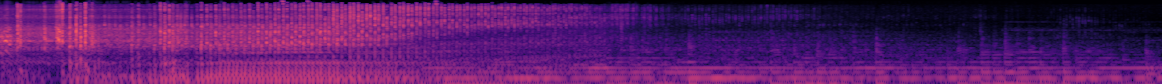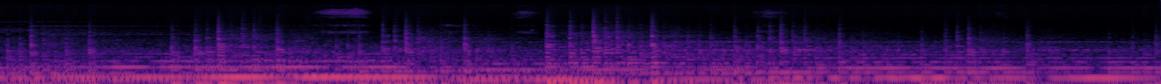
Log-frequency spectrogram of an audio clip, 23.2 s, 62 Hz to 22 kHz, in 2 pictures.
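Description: Car engine in Gabriel Knight 3 as two women drive around a valley: a loud start with broadband roar in the first few seconds, then a steady low mechanical rumble with a harmonic hum that continues alone to the end.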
